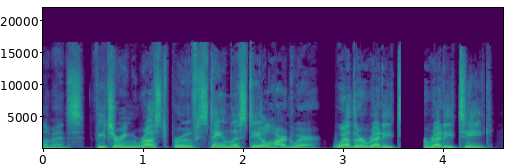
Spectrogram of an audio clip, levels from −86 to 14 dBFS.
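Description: At 3.57 s a stream reconnect cuts the speech for 0.22 s. Playback then resumes about 0.39 s earlier, repeating audio, until 4.18 s.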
